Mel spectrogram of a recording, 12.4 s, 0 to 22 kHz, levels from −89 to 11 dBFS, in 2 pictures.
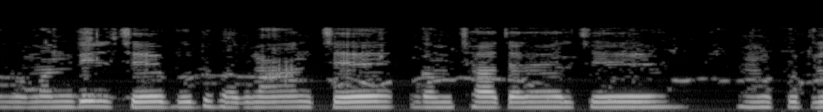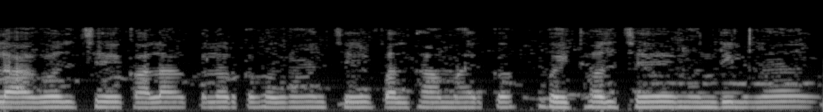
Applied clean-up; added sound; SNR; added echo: classical method spectral subtraction.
